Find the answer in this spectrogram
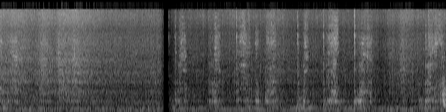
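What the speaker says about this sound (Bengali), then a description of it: "কালো জিরে, শুকনো লঙ্কা, নুন, হলুদ ব্যাস দিয়ে ভেজে নিন।" Taro flowers frying in oil with black cumin, dry chilli, salt and turmeric, a steady close sizzle broken by a brief gap and by repeated scraping stirs in the pan.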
